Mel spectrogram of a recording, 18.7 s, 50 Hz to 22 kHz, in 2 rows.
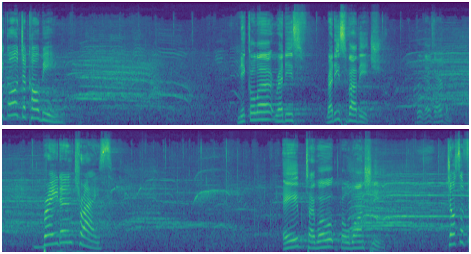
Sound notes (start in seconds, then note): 1.3 audience cheers; 11.8 audience cheers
